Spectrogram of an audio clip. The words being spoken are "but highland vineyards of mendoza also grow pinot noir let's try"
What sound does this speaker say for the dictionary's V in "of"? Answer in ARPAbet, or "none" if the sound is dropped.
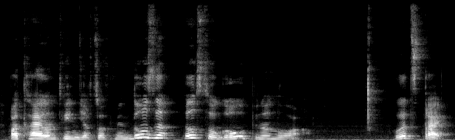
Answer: F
